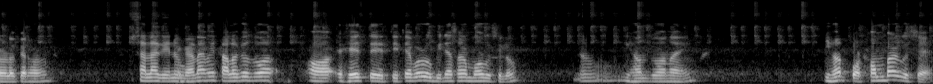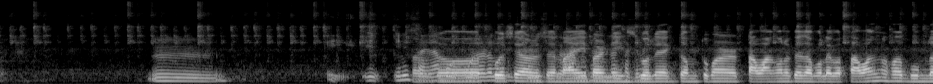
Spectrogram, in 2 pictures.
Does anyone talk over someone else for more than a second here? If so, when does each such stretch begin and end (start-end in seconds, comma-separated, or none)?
13.5-15.8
